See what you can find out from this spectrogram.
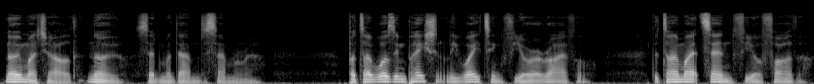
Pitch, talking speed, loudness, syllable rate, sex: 100 Hz, 175 wpm, -20 LUFS, 5.2 syllables/s, male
